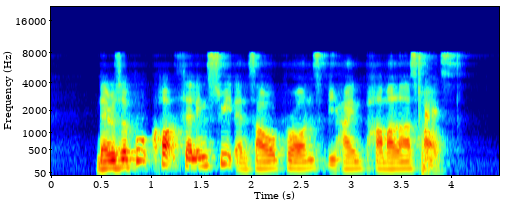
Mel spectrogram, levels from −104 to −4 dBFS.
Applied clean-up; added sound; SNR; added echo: neural mask model DeepFilterNet 3.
